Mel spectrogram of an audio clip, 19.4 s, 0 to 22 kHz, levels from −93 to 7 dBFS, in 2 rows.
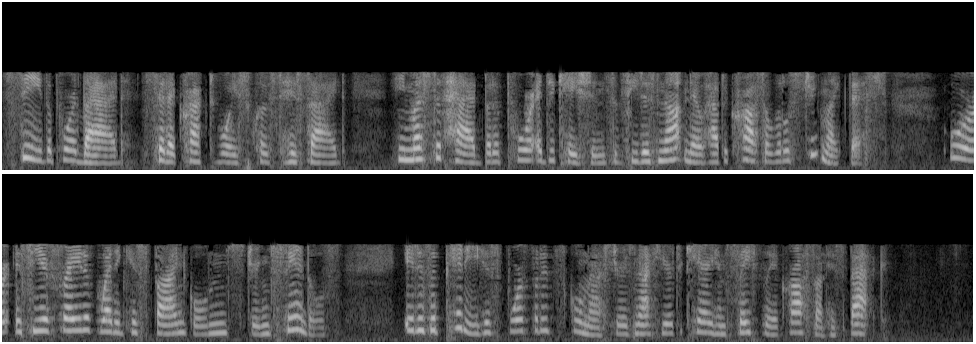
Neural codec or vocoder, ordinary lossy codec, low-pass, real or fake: none; AAC, 16 kbps; 7.2 kHz; real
